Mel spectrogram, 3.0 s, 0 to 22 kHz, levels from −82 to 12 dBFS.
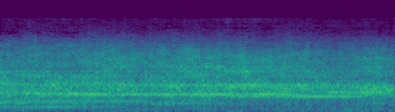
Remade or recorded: remade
